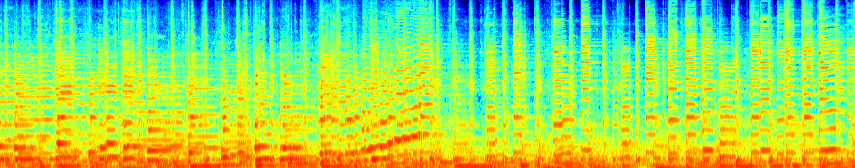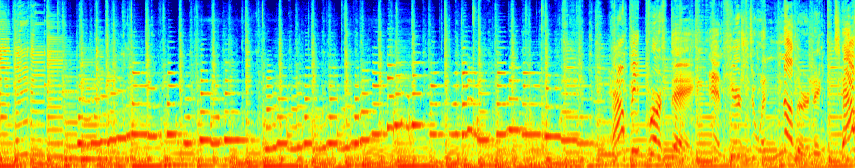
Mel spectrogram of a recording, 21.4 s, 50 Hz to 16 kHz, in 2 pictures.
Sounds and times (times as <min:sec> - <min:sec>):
Music: 0:00.0 - 0:21.3
Speech: 0:18.3 - 0:21.3.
